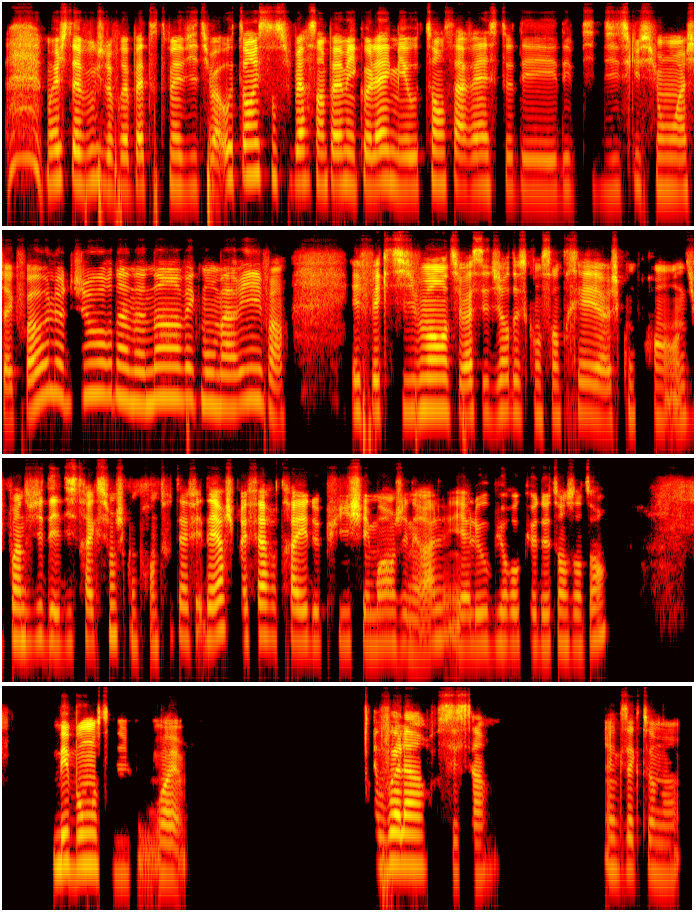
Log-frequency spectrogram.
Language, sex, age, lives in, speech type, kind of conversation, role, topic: French, female, 30-34, Germany, conversation, unstructured, none, Comment trouves-tu l’équilibre entre le travail et la vie personnelle ?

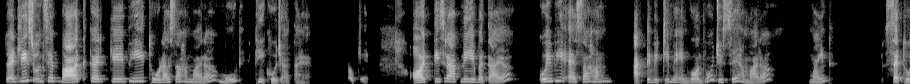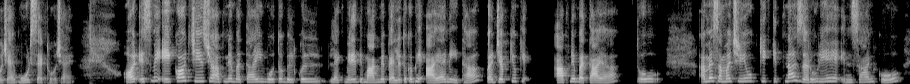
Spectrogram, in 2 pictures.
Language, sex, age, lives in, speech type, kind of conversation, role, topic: Hindi, female, 45-49, India, conversation, podcast, host, Jab motivation low hota tha, tum kya karte the?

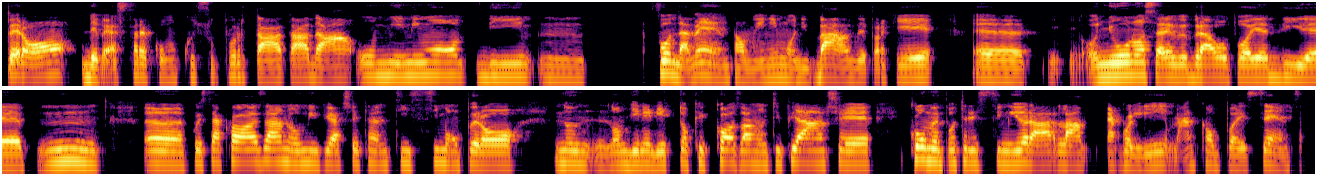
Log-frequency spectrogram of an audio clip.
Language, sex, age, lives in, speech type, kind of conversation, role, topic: Italian, female, 20-24, Italy, conversation, advice, advisor, Cosa intende davvero chi mi critica quando dice che il mio lavoro è confuso?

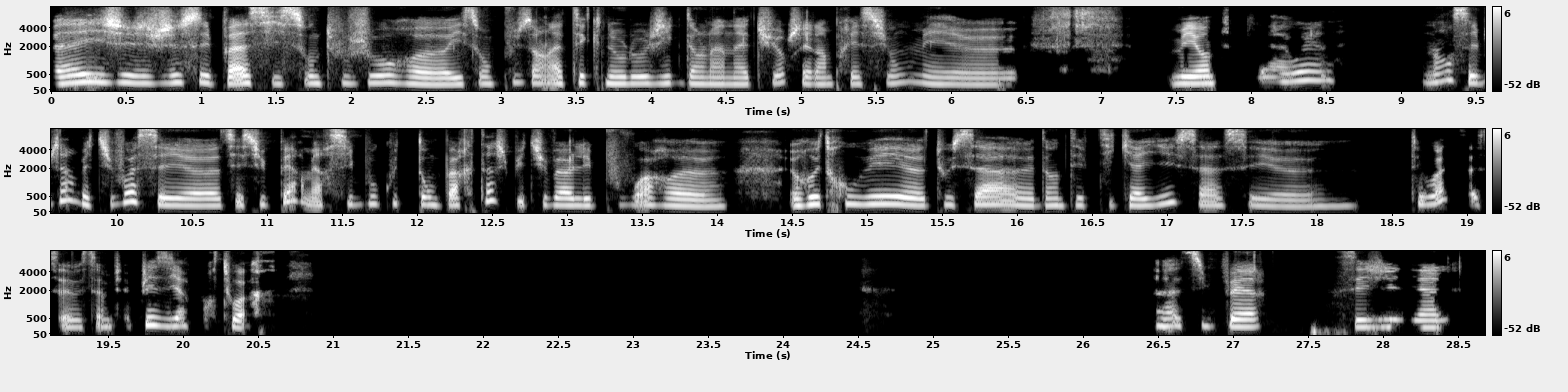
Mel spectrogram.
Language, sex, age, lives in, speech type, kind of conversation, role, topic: French, female, 50-54, France, conversation, podcast, host, Qu’est-ce qui provoque le changement de couleur des feuilles en automne ?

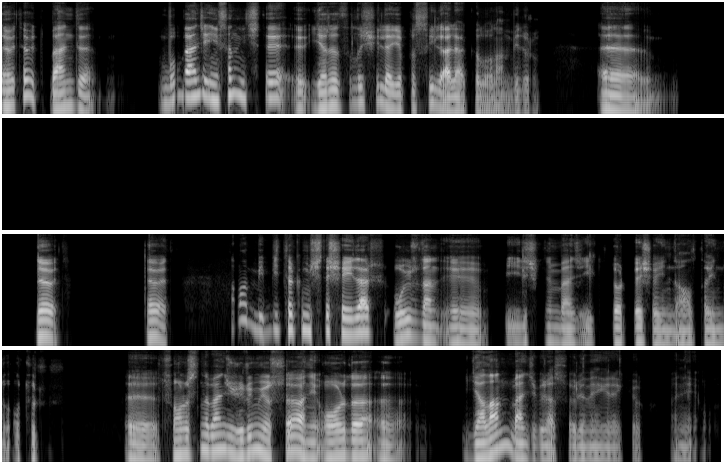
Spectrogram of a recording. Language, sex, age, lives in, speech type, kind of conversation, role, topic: Turkish, male, 35-39, Germany, conversation, unstructured, none, Sadakat bir ilişkide senin için ne kadar önemlidir?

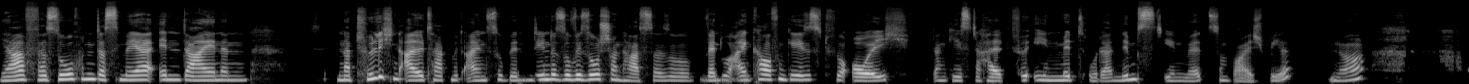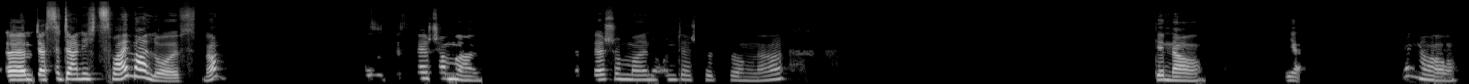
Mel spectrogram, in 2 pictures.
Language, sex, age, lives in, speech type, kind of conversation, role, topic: German, female, 55-59, United States, conversation, advice, advisor, Wie beeinträchtigt die Pflege eines älteren Familienmitglieds deine eigene Lebensgestaltung?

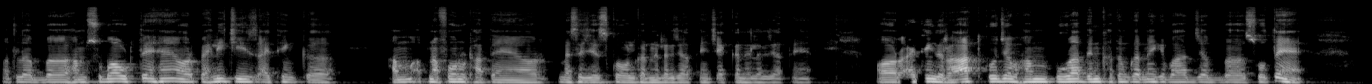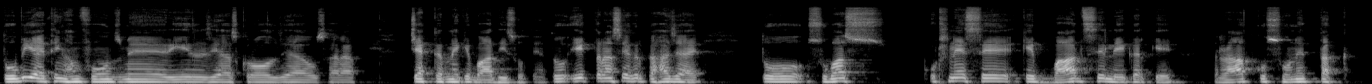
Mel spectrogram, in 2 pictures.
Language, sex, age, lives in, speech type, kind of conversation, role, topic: Hindi, male, 50-54, India, conversation, podcast, host, Phone aur family time kaise balance karte ho, yaar?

